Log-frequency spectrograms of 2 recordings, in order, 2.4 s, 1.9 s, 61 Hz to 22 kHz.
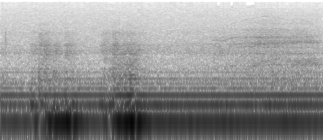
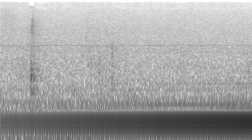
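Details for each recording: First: Marshall JCM900 amp with low-volume distorted output came up at full power, then dropped to almost nothing; flexing the board makes the test tone surge and drop, coming and going. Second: Marshall JCM900 amp, warmed up after a new socket was soldered in to fix low-volume distorted output: a clean, steady low test tone holds without crackle or dropouts and rises slightly; problem cured.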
